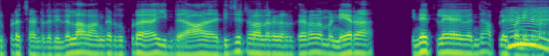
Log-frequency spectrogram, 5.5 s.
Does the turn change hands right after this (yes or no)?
yes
